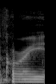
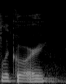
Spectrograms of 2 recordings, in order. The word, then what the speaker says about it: Ligori: Okay, LaCory and Jim Morris. And, I'm sorry if I'm getting your name wrong. It's all right. It's Ligori.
